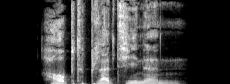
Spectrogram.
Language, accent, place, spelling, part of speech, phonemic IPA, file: German, Germany, Berlin, Hauptplatinen, noun, /ˈhaʊ̯ptplaˌtiːnən/, De-Hauptplatinen.ogg
- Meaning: plural of Hauptplatine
